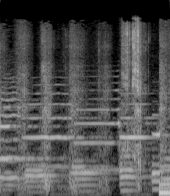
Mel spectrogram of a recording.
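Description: Cartoon background music: sustained instrumental notes shifting in pitch, with a brief noisy sound effect about three quarters of the way through.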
